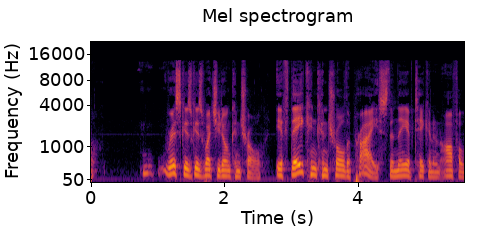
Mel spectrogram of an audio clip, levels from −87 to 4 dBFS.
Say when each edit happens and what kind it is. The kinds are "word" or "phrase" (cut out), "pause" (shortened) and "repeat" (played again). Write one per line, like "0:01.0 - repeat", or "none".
0:01.5 - repeat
